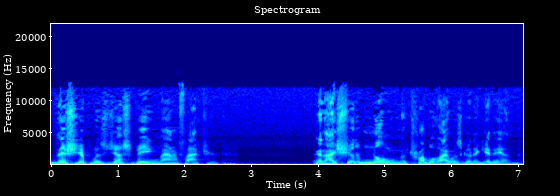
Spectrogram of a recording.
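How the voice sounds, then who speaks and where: A man with an American accent speaks in a high pitch with a dark, mellow tone. His pace is fairly slow and his intonation lively. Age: 80s+. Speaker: pastor and World War II veteran. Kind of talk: personal testimony talk.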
